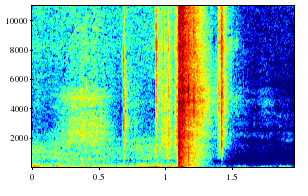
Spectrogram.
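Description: A modded T4E HDP50 CO2 pistol firing, heard as one sharp, close crack followed by a small tail of clicks, then silence.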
